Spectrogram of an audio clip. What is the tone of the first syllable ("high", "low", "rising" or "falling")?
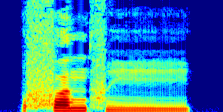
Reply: high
